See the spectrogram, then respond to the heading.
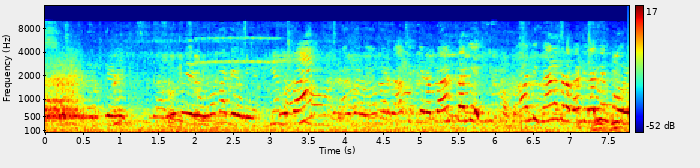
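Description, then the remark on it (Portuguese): A woman in a trance at a temple, in front of an altar to Munishvara, the temple's guardian, shouts and wails in a rising, chant-like way, saying she will not leave you alone, over a busy crowd murmur, steady and fairly loud throughout, with other people talking in the background. “Vocês estão ouvindo a voz da mulher gritando?”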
